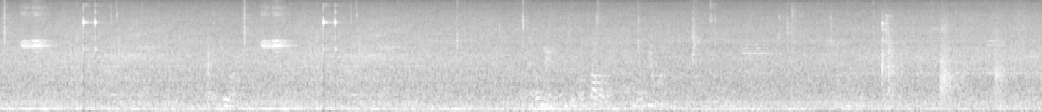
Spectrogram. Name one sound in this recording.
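A metal spoon clinks and scrapes against a ceramic bowl.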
